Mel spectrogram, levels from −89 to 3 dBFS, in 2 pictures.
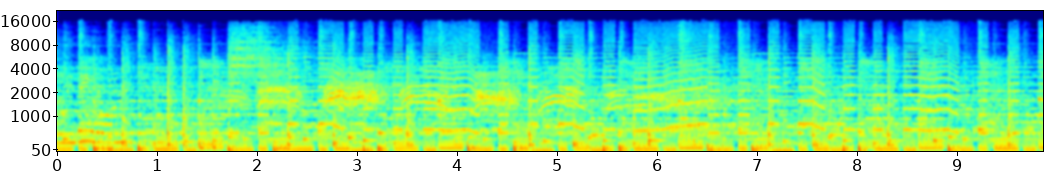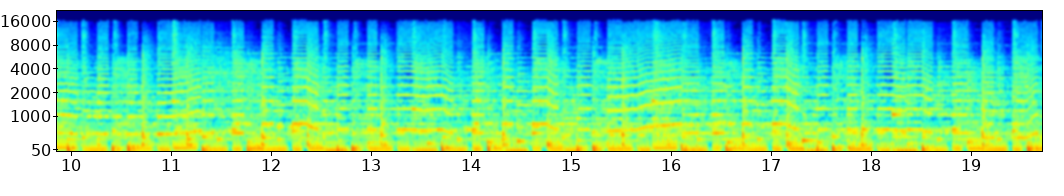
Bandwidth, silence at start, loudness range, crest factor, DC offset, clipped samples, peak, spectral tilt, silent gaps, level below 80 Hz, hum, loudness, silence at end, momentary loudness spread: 17 kHz; 0 s; 2 LU; 18 dB; under 0.1%; under 0.1%; -2 dBFS; -4.5 dB/octave; none; -28 dBFS; none; -21 LUFS; 0 s; 3 LU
